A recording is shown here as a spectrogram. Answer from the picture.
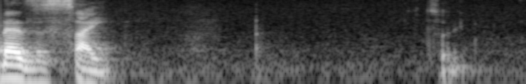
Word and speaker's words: psi: So this is called as a psi. Sorry. How to pronounce that one? P is silent.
